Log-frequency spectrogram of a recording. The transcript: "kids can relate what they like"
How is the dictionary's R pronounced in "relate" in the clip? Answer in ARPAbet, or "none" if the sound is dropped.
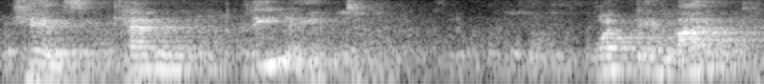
L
